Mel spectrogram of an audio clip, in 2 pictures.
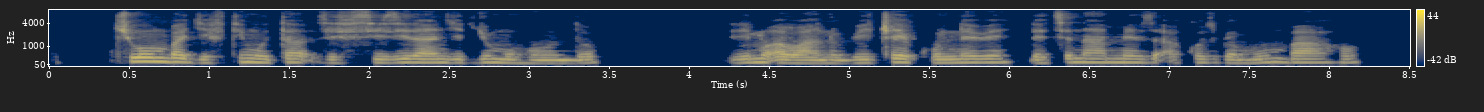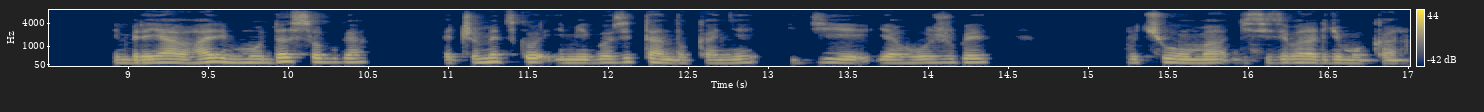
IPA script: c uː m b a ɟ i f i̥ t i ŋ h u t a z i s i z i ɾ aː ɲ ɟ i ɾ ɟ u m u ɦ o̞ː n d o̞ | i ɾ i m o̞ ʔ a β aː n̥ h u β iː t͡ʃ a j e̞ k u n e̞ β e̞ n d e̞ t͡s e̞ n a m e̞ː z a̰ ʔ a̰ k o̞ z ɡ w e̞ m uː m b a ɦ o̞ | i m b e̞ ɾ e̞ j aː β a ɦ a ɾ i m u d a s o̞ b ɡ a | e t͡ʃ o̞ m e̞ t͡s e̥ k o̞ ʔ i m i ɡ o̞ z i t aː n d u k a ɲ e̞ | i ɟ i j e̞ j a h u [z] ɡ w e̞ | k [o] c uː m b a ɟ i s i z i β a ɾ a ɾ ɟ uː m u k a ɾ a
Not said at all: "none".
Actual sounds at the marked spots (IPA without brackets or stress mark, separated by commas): ʒ, u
